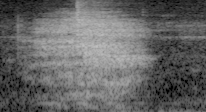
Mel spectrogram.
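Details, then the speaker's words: A single soft, hissing, snort-like snore from a sleeping dog. "yeah these are gorgeous sorry if you can hear Maximus snoring"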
